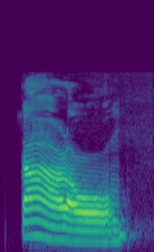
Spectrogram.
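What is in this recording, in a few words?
"building", Mandarin; da4lou2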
